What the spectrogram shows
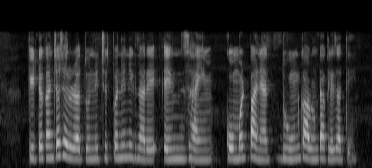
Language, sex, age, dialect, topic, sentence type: Marathi, female, 18-24, Standard Marathi, agriculture, statement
